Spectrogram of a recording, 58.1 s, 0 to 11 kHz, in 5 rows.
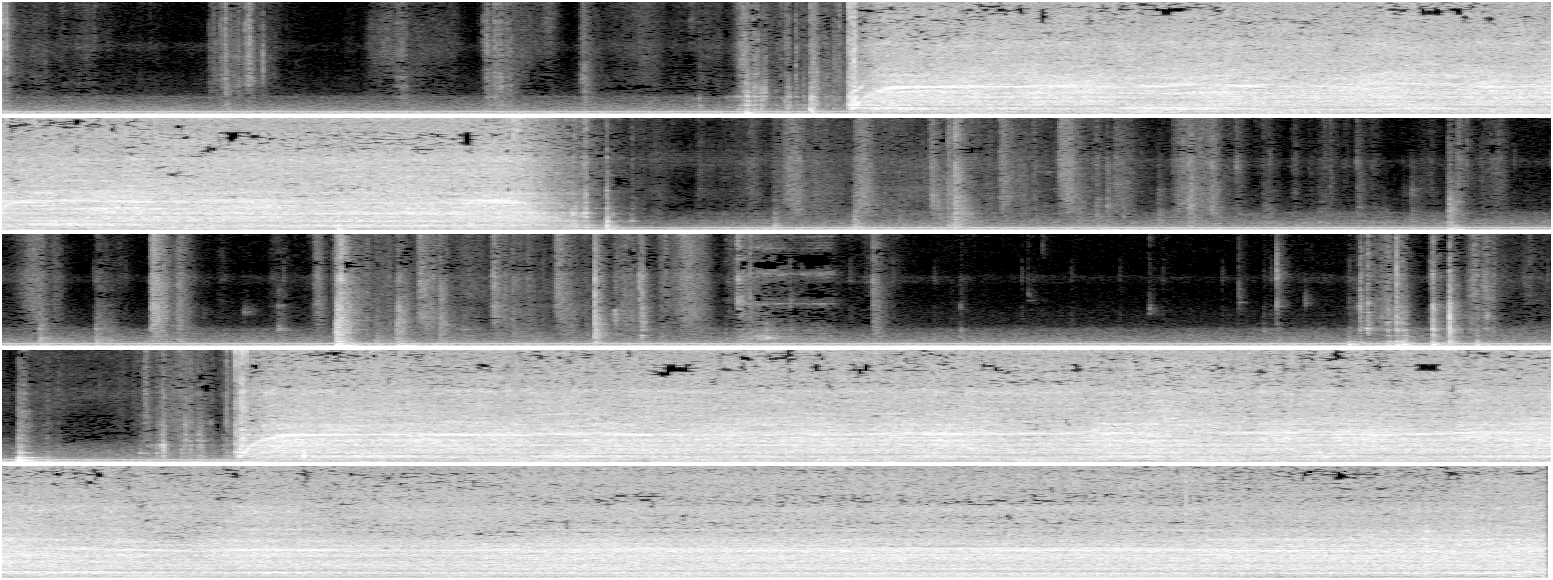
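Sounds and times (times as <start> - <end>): electric mixer whining: 6.4 - 16.3, 36.6 - 58.0
low steady hum: 16.2 - 36.6.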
